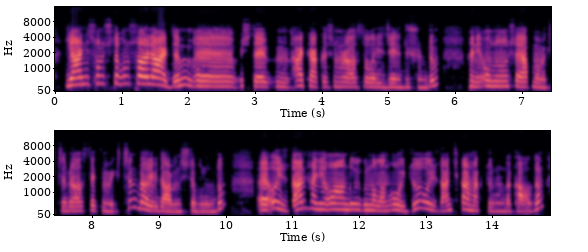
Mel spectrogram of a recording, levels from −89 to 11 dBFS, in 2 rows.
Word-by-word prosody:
Yani, 300 +5 +7
sonuçta 345 +2 -4
bunu 335 +1 -10
söylerdim. 300 - +7 0.2
Eee, 220 -2 0
işte, 215 -4 0
ımm, 200 -2 -11
erkek 245 -1 +3
arkadaşımın 210 0 -5
rahatsız 200 0 -3
olabileceğini 185 -2 -6
düşündüm. 180 - -8 0.4
Hani, 215 -3 -3
onu 230 -1 -4
şey 240 -3 -1
yapmamak 195 -5 0
için, 190 +3 -12
rahatsız 195 +2 -5
etmemek 180 -6 -9
için, 325 - -11
böyle, 245 -8 +1
bir 195 - -9
davranışta 175 -1 -4
bulundum. 165 - -8 0.5
Eee, 240 0 +5
o 315 - +1
yüzden, 240 +1 +3
hani, 265 -4 -1
o 240 - -4
anda 260 -1 -1
uygun 240 -2 -5
olan 205 -2 -5
oydu. 235 - -6
O 285 - -3
yüzden 210 0 -4
çıkarmak 240 -5 0
durumunda 180 -1 -11
kaldım. 180 - -3
220 Hz, 155 wpm, -19 LUFS, 190-255 Hz, 0.5 s, Yani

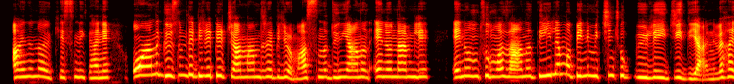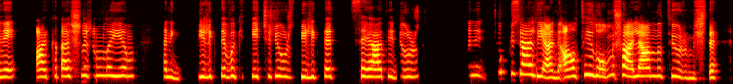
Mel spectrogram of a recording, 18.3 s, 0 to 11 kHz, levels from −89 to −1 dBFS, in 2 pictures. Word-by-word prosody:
Aynen 295 +4 +1
öyle. 280 -4 -4
Kesinlikle. 260 +1 -8
Hani, 255 +1 +1 0.2
o 300 - +2
anı 360 +2 +3
gözümde 340 +2 -1
birebir 330 -1 0
canlandırabiliyorum. 275 -3 -1
Aslında 245 +4 -2
dünyanın 270 +1 0
en 295 +1 +2
önemli, 285 0 +2 0.3
en 275 +3 +3
unutulmaz 310 -1 -3
anı 305 -1 +1
değil 350 +5 0
ama 370 -4 -4
benim 325 +1 +1
için 325 +3 -5
çok 330 -4 -7
büyüleyiciydi, 255 -3 0
yani, 200 +1 +2
ve, - - +4
hani, 285 +1 +1 0.3
arkadaşlarımlayım, 320 +2 -1 0.3
hani, 270 -7 -4 0.2
birlikte 290 +1 -1
vakit 295 -3 -8
geçiriyoruz, 300 -1 -3
birlikte 285 +2 0
seyahat 295 -1 +2
ediyoruz. 285 +1 -6 0.6
Hani, 345 -4 -10
çok 470 0 -13
güzeldi, 390 -4 +4
yani. 250 -3 +4
6 310 +6 +3
yıl 365 -2 +3
olmuş 330 +4 -3
hâlâ 315 -2 +8
anlatıyorum, 305 -6 -3
işte. 255 +3 -3
290 Hz, 140 wpm, -23 LUFS, 270-320 Hz, 0.6 s, hâlâ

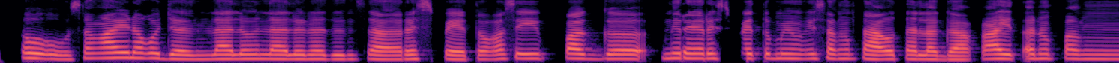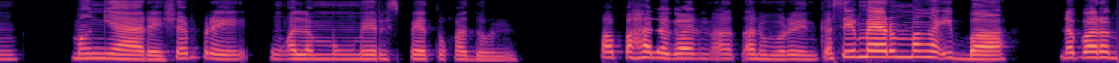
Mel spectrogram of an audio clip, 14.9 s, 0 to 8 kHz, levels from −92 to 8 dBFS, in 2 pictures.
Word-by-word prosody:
Oo 225 -6 0
sang-ayon 250 +5 0
ako 245 -1 -2
diyan 200 -2 -2
lalong-lalo 205 0 -1
na 205 - -1
do'n 195 0 -5
sa 195 -1 -2
respeto 200 -2 -3
kasi 225 +2 -4
'pag, 225 -2 0
ah, 210 -1 +1 0.2
nirerespeto 230 -1 -3
mo 230 - -3
yung 220 - -10
isang 220 0 -4
tao 200 -2 +1
talaga 190 -3 -2
kahit 215 0 +1
ano 220 0 -3
pang, 210 -2 -6 0.4
mangyari 215 -6 +3
siyempre 240 -5 -3
kung 215 -2 -6
alam 210 0 +3
mong 210 0 -5
may 205 0 0
respeto 205 0 -3
ka 195 -2 -3
do'n 170 0 -7 0.6
papahalagahan 255 -4 +3
at 225 0 -5
ano 215 -2 -1
mo 195 - -4
rin 195 -1 -3
kasi 240 +7 0
mayro'n 300 -1 +9
mga 300 -1 +4
iba 200 -3 +5 0.3
na 255 -1 0
parang 270 -1 +7
210 Hz, 165 wpm, -23 LUFS, 200-235 Hz, 0.6 s, mayro'n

